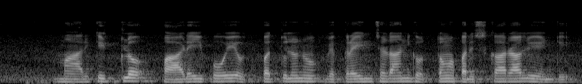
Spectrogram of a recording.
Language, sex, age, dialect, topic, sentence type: Telugu, male, 18-24, Utterandhra, agriculture, statement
